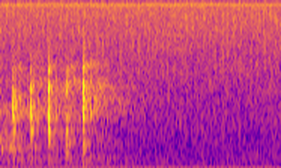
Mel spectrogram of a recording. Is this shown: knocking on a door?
yes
